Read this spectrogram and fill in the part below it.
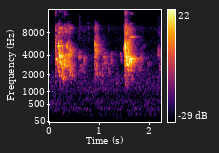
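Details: Three harsh, buzzy budgerigar chirps, the first and last longest and loudest, each a scratchy high squawk-like note with a short pause between.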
